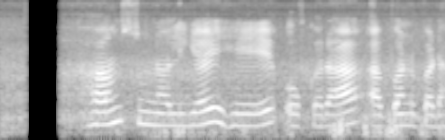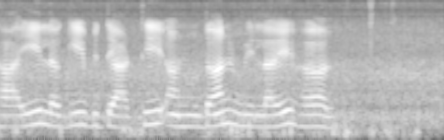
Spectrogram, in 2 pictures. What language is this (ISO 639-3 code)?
mag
